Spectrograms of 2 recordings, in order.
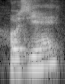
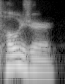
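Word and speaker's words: Hozier: it's definitely jose um that's how you say his name josie i think so i thought it was hosier i'm like i might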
